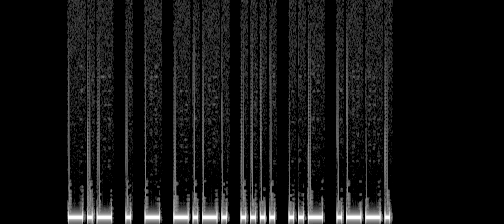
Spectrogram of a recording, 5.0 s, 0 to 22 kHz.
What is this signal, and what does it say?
Morse code, heard as a keyed tone, about 25 wpm, 700 Hz. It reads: KETCHUP
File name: practice / 25wpm / Easy Words with Hints - 25wpm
